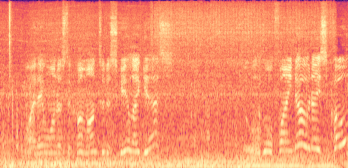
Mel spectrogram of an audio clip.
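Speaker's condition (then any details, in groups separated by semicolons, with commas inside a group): No condition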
